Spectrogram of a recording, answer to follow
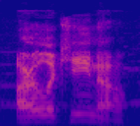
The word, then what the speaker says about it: Arlecchino: Arlecchino.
